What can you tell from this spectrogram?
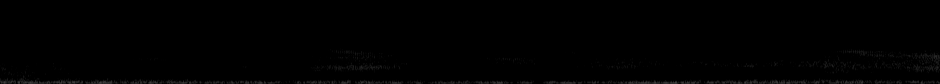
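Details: Massed frog or toad trilling under a moon reflection, rasping pulses surging in repeated swells, overlapping voices with a low background rumble throughout.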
